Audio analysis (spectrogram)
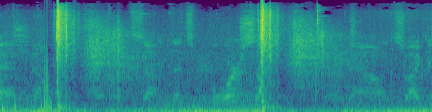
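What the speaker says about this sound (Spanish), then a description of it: "Voy a dispararlo." Gunshots ring out at the Big Sandy shooting event in Arizona, two sharp loud cracks about two seconds apart over a rumbling outdoor background with distant firing and faint voices.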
